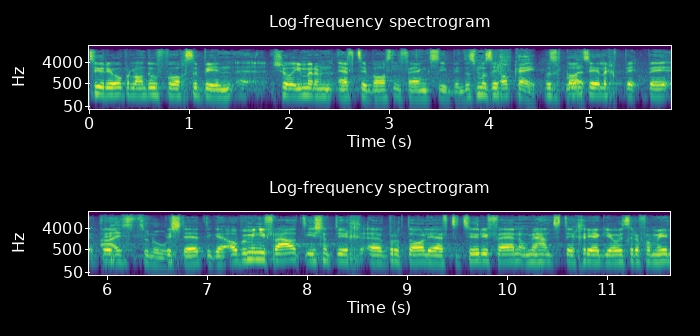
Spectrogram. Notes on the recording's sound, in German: im Live-Podcast an der Igeho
